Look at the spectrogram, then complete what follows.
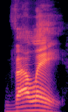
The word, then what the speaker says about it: valet: use it in english cabaret the next word valet valet of course there's valet parking you go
